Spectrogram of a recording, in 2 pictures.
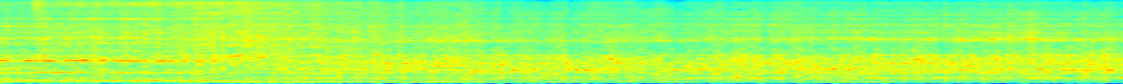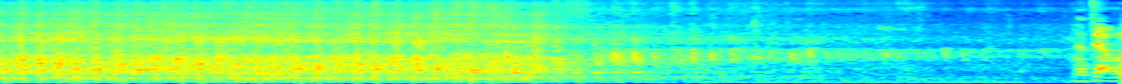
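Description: A train rolls steadily past at close range with rhythmic clickety-clack of wheels on rail joints, loud and continuous for about twelve seconds before fading away, with a voice speaking faintly beneath.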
